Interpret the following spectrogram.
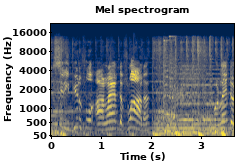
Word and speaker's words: Orlando: city beautiful orlando florida orlando does not have three a's but some people pronounce it that way 68 78 clouds and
